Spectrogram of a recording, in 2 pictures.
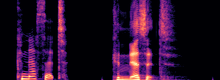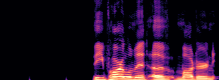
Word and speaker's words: Knesset: Knesset. Knesset. The Parliament of Modern Israel, established in 1949. It's illegitimate. Knesset. Knesset.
